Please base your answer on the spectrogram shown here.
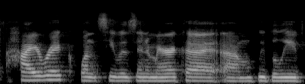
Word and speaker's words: Heurich: from what we know it was always pronounced high rick once he was in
